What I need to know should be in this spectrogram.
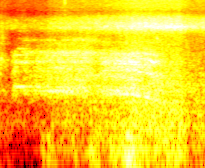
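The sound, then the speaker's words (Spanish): Roosters crow in one long, sustained, shrill call that holds steady and loud for about two seconds, with no voices. “Están los gallos activos otra vez.”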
